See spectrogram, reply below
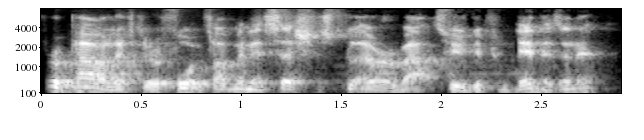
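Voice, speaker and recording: Male podcast host, quick and self-mocking, recorded with big hall echo in a gym. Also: fairly low pitch, bright, forceful tone. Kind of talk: casual chat. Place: echoey gym, sitting in a squat rack. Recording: echoey gym room.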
